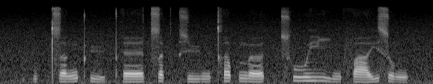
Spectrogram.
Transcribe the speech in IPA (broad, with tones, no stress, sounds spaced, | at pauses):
kʷ ɐ˨ p̚ t͡s ɐ˨˥ ŋ pʰ yː˨˩ pʰ ɛː˨˧ t͡s ɐ˧ k̚ t͡s yː˨ ŋ kʰ ɐ˧ p̚ m œː˨˥ t̚ t͡sʰ uː˥ j iː˨˧ ŋ f aː˨˥ j s ʊ˨ ŋ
